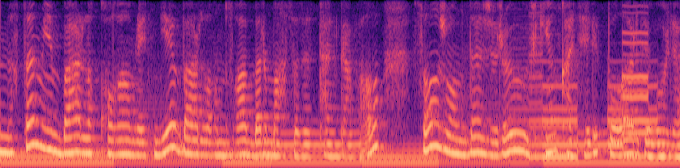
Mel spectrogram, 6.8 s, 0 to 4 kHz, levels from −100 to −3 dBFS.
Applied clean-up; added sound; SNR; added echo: none; Keyboard (musical); 6 dB; none.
